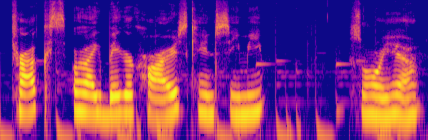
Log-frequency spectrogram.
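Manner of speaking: usual speaking voice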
